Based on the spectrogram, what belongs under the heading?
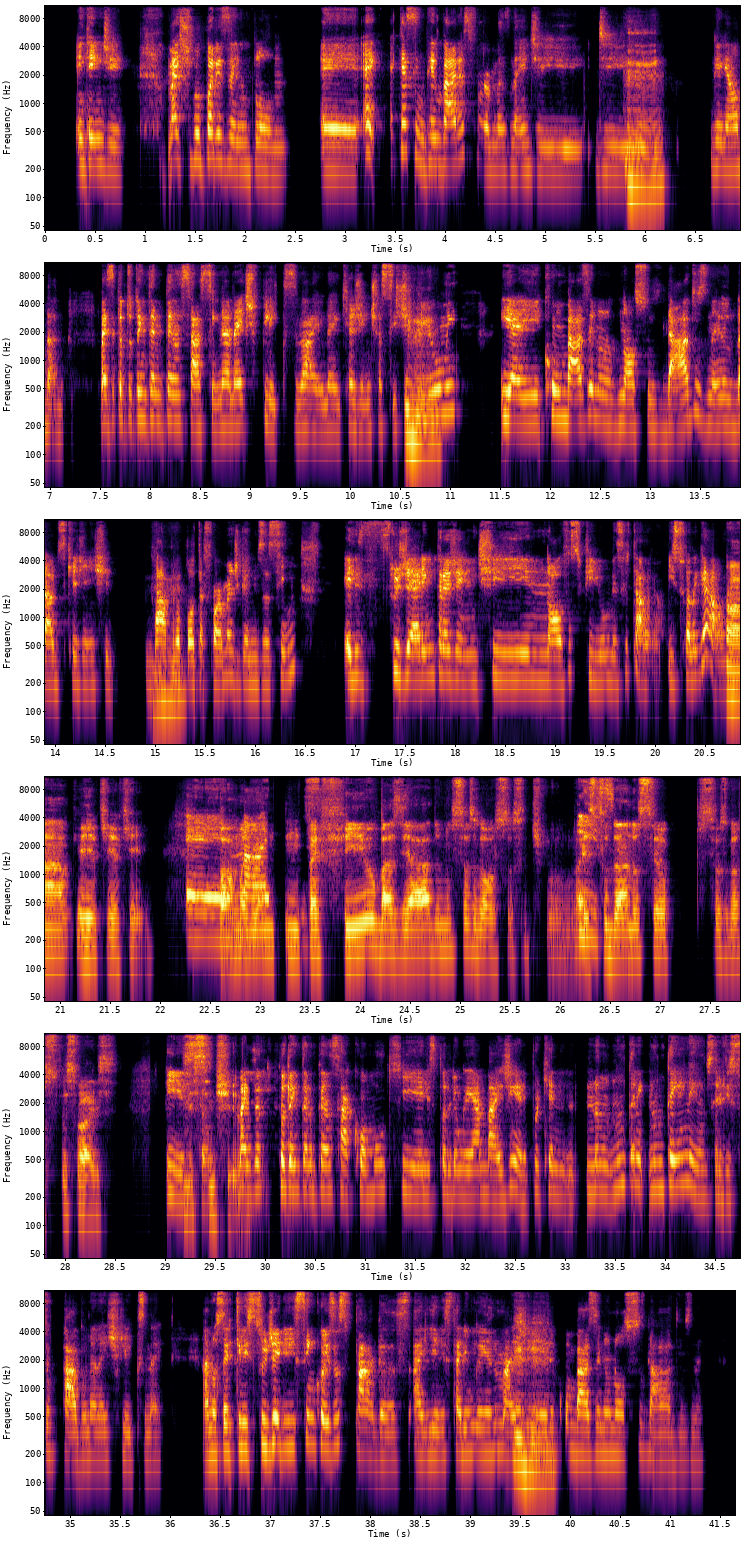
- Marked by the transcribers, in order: tapping; "plataforma" said as "platoforma"
- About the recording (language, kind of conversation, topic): Portuguese, unstructured, Você acha justo que as empresas usem seus dados para ganhar dinheiro?
- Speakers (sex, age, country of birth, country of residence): female, 30-34, Brazil, United States; male, 30-34, Brazil, Portugal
